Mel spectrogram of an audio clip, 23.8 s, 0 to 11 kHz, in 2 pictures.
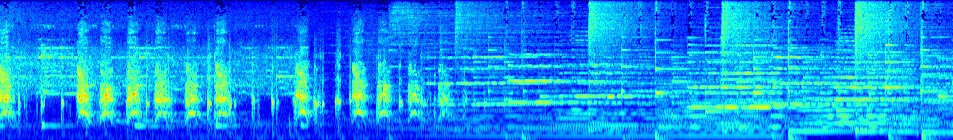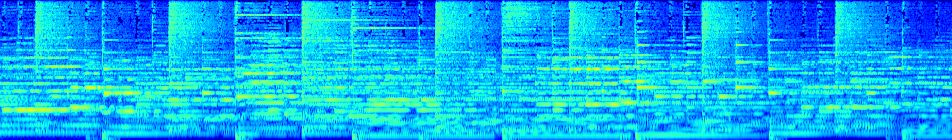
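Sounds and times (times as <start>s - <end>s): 
dog barking: 0.0s - 5.9s
sustained music: 0.0s - 23.8s.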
